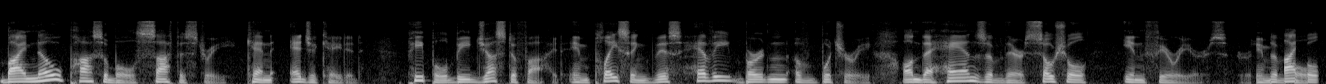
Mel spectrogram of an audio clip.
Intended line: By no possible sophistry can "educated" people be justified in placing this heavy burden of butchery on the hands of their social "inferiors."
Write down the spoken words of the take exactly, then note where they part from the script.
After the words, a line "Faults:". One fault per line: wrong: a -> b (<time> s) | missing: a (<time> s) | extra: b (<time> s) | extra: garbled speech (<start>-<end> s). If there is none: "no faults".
By no possible sophistry can "educated" people be justified in placing this heavy burden of butchery on the hands of their social "inferiors." [garbled]
Faults:
extra: garbled speech (12.4-13.2 s)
